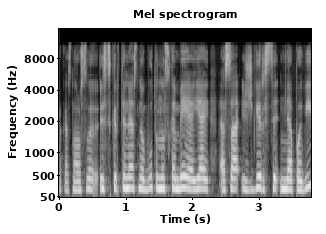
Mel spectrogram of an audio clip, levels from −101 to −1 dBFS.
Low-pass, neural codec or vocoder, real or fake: 10.8 kHz; none; real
